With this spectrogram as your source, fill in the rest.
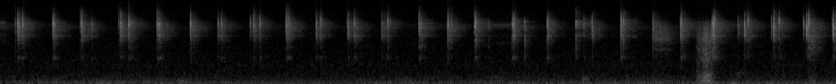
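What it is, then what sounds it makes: Glass candle holder tapped with fingernails. Long acrylic nails tap and scratch the side of a medium cylindrical glass candle holder decorated with autumn leaves, with a candle inside. A steady, rhythmic series of quick, crisp clicks and scrapes is heard, very bright with almost no low end and no ringing after each stroke. A slightly longer, louder scratch stands out near the end.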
